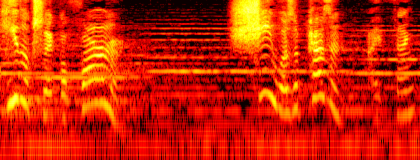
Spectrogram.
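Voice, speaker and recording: Very high, nervous young boy, woman acting. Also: big pitch swings, a little slow, over music, full character voice. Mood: uneasy. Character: wide-eyed, nervous young boy among friends. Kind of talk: dramatized audiobook acting.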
